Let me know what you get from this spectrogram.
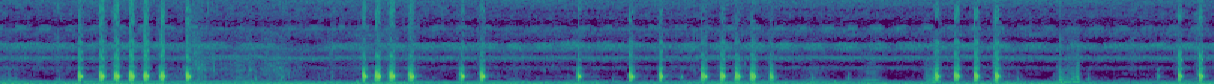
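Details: Repeated bursts of rapid, knocking clicks from a toad, each burst of four to six notes separated by short pauses, with occasional single clicks between, against a soft continuous high hum.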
